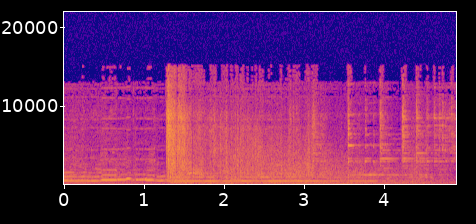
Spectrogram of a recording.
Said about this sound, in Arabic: يلا يا عيال بنسير جدا المدفع، وشلوا تمركم ومايكم عسب تفطرون من يذن. أبويا أخاف من صوت المدفع، عادي أسد دنيا؟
